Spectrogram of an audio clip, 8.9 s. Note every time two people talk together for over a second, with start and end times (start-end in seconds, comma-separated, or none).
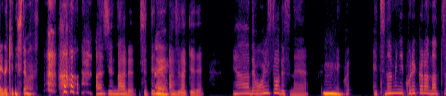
none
